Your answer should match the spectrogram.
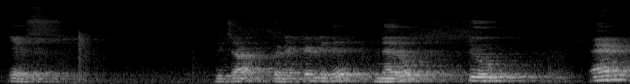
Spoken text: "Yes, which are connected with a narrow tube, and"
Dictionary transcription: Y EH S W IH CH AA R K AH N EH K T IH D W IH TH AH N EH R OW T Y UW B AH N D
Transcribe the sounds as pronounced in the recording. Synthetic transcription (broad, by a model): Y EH S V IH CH AA R K AH N EH K T IH D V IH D AH N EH R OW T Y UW AH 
